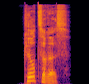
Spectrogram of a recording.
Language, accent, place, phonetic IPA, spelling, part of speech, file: German, Germany, Berlin, [ˈkʏʁt͡səʁəs], kürzeres, adjective, De-kürzeres.ogg
- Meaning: strong/mixed nominative/accusative neuter singular comparative degree of kurz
